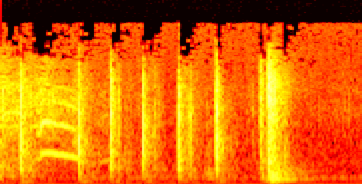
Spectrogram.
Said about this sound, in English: He's going to knock over the toy shelf. Look out.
